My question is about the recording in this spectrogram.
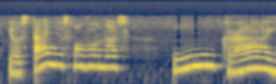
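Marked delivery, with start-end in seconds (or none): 2.1-3.4 УКРАЇНЕЦЬ in slow separate syllables, pitched up; careful, drawn-out syllable demonstration; sounded out. Shown as a demonstration. Teacher sounds out word for analysis.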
